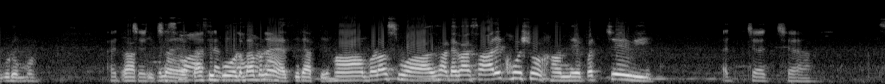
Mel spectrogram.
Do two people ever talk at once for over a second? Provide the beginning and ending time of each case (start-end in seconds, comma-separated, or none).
1.1-2.8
